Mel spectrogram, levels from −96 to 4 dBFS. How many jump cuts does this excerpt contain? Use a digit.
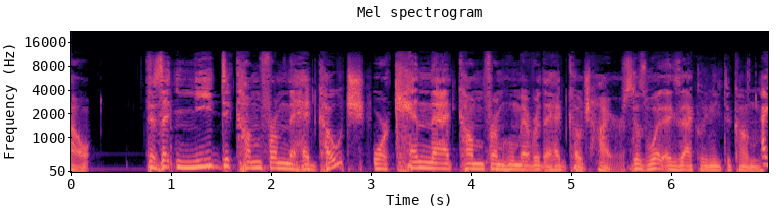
1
